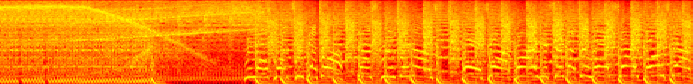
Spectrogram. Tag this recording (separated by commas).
Hip hop music, Music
